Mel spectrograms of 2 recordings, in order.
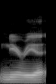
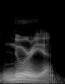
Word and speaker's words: Nuria: Like I said not pronounced Nuria. It's Nura and uh I'm not super familiar with the languages used in Adora and Suryas.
